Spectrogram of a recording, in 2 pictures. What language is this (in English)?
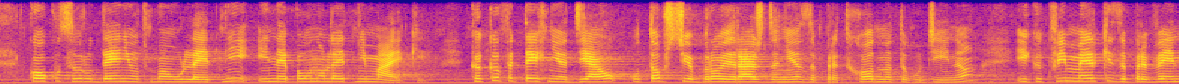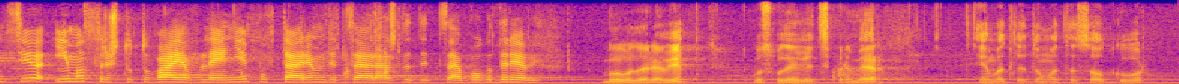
Bulgarian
